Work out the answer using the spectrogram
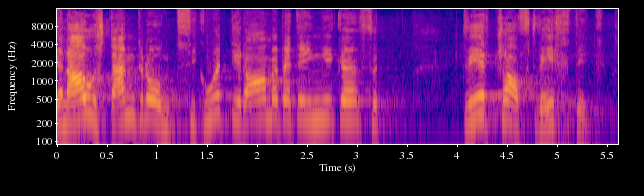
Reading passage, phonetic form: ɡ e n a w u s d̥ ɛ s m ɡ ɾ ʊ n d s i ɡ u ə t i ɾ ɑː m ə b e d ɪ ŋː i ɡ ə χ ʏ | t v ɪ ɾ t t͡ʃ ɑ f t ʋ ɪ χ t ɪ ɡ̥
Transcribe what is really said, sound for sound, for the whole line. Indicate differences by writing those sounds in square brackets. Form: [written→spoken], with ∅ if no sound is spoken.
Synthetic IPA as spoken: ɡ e n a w u s d̥ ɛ [s→∅] m ɡ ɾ ʊ n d s i ɡ u ə t i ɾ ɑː m ə b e d ɪ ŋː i ɡ ə [χ→f] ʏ | t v ɪ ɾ t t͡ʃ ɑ f t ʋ ɪ χ t ɪ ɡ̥

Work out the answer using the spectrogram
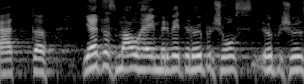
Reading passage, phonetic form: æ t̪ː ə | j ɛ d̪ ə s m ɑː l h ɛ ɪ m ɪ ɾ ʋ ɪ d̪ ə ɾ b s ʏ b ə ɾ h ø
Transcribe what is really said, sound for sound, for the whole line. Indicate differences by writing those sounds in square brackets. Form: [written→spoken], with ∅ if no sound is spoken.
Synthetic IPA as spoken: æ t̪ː ə | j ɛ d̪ ə s m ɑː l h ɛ ɪ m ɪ ɾ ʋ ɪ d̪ ə ɾ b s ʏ b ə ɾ [h→ʃ] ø

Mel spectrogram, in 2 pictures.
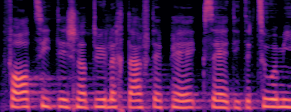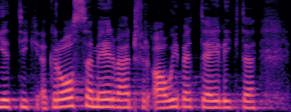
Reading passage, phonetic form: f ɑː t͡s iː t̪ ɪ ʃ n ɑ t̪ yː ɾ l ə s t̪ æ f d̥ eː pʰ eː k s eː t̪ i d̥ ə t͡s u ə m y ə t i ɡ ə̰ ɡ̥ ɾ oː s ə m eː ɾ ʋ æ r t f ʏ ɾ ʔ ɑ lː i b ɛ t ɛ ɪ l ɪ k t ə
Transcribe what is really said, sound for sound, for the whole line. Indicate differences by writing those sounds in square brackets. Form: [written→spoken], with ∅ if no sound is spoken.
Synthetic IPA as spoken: f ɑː t͡s [iː→i] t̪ ɪ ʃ n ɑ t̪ yː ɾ l ə [s→χ] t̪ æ f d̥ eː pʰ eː k s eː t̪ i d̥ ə t͡s u ə m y ə t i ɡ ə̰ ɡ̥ ɾ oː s ə m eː ɾ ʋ æ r t f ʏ ɾ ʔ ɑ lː i b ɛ t ɛ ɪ l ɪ k t ə

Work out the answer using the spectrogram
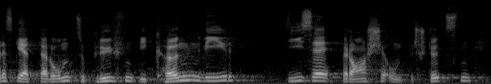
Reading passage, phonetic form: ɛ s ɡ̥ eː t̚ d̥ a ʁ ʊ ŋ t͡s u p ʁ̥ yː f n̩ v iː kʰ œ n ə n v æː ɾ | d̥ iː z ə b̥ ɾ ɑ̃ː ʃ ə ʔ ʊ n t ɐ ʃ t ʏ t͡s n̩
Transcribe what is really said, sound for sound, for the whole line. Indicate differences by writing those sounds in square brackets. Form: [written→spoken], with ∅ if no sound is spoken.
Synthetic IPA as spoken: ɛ s ɡ̥ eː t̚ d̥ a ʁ ʊ [ŋ→m] t͡s u p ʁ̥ yː f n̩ v iː kʰ œ n ə n v [æː→iː] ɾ | d̥ iː z ə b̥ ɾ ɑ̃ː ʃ ə ʔ ʊ n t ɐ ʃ t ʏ t͡s n̩

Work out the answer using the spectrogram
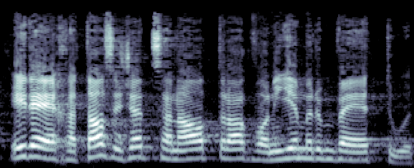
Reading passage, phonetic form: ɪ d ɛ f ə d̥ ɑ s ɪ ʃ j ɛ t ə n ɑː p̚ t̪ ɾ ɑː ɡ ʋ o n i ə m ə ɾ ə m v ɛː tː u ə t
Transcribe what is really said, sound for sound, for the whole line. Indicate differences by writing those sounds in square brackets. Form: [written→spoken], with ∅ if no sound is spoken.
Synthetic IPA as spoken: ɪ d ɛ [f→χ] ə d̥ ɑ s ɪ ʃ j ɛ [t→t͡s] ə n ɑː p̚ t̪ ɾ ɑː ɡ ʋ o n i ə m ə ɾ ə m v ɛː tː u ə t

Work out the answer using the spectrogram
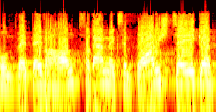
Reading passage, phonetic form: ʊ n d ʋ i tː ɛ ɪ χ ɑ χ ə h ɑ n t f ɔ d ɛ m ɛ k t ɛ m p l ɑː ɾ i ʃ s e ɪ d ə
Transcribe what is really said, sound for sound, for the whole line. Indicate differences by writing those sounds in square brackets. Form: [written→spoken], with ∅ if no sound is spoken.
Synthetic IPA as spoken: ʊ n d ʋ [i→ɛ] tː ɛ ɪ [χ→f] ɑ χ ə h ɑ n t f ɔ d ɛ m ɛ k [t→s] ɛ m p l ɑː ɾ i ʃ [s→t͡s] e ɪ [d→ɡ] ə

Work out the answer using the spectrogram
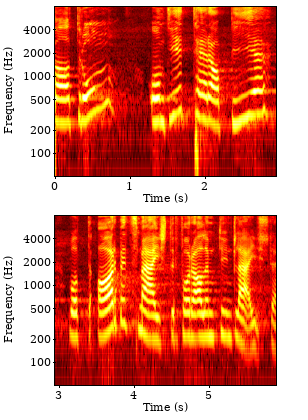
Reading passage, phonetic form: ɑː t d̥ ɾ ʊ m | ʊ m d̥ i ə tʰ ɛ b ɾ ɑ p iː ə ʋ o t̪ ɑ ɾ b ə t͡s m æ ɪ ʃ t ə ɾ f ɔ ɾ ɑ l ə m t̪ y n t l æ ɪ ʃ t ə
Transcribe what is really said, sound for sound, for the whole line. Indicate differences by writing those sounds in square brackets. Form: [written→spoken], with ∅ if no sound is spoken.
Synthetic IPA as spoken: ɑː t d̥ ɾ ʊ m | ʊ m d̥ i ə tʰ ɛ [b→∅] ɾ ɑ p iː ə ʋ o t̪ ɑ ɾ b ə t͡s m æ ɪ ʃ t ə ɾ f ɔ ɾ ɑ l ə m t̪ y n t l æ ɪ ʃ t ə

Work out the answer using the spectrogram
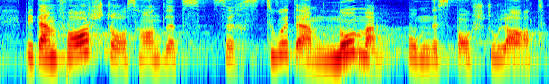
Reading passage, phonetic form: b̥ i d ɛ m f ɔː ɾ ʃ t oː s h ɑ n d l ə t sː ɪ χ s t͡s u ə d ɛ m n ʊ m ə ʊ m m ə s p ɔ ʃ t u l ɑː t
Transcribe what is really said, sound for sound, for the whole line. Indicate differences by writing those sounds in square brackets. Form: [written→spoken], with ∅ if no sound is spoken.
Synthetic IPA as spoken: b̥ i d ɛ m f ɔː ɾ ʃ t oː s h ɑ n d l ə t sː ɪ χ s t͡s u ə d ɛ m n ʊ m ə ʊ m [m→n] ə s p ɔ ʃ t u l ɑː t

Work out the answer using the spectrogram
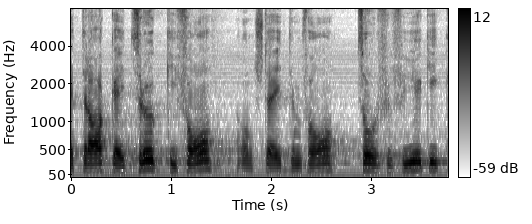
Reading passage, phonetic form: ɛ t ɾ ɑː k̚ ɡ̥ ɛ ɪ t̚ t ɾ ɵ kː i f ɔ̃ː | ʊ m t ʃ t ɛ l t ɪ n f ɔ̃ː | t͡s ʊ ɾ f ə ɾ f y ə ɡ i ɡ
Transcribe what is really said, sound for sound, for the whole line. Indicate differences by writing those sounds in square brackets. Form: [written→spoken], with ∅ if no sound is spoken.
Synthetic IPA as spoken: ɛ t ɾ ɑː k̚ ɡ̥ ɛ ɪ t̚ [t→t͡s] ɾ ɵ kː i f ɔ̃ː | ʊ [m→n] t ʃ t ɛ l t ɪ [n→m] f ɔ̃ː | t͡s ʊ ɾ f ə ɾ f y ə ɡ i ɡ

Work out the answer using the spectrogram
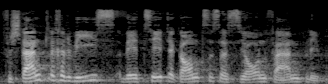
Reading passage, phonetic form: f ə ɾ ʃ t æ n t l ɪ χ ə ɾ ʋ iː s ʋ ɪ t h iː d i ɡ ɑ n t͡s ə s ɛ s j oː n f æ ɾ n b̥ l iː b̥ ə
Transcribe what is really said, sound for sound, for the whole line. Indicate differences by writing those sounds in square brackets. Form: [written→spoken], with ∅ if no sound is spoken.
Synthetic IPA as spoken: f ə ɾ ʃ t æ n t l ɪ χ ə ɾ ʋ iː s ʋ ɪ t [h→s] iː d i ɡ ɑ n t͡s ə s ɛ s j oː n f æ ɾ n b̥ l iː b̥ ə

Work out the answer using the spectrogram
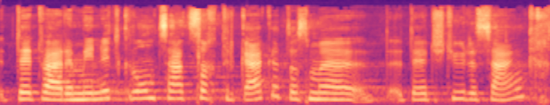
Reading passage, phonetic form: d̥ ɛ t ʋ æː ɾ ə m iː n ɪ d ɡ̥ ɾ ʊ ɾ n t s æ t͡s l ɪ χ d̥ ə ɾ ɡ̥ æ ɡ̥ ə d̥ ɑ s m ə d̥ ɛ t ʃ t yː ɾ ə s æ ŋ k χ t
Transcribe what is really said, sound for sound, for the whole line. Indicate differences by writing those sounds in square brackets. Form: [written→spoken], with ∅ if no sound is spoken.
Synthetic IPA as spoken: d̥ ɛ t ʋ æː ɾ ə m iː n ɪ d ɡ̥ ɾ ʊ [ɾ→∅] n t s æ t͡s l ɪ χ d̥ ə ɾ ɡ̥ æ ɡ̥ ə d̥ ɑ s m ə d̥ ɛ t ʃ t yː ɾ ə s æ ŋ k χ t

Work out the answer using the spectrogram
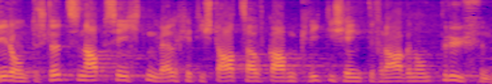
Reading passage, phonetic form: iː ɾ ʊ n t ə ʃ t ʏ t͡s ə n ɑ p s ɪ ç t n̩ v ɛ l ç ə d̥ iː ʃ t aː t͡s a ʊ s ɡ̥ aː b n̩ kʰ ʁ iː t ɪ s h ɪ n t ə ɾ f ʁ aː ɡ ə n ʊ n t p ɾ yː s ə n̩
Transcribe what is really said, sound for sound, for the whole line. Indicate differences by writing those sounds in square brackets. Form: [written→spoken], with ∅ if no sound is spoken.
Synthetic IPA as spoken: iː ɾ ʊ n t ə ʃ t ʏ t͡s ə n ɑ p s ɪ ç t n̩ v ɛ l ç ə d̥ iː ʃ t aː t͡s a ʊ [s→f] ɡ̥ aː b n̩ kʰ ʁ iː t ɪ [s→ʃ] h ɪ n t ə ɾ f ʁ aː ɡ ə n ʊ n t p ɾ yː [s→f] ə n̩

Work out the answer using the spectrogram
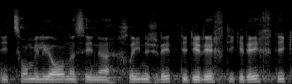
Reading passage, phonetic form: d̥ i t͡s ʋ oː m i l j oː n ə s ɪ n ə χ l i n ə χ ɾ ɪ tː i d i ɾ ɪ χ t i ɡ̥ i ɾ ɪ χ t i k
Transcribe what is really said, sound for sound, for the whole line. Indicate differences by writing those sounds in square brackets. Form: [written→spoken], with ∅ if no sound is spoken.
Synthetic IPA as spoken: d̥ i t͡s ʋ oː m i l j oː n ə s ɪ n ə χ l [i→iː] n ə [χ→ʃ] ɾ ɪ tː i d i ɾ ɪ χ t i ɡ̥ i ɾ ɪ χ t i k

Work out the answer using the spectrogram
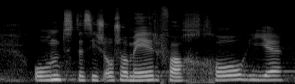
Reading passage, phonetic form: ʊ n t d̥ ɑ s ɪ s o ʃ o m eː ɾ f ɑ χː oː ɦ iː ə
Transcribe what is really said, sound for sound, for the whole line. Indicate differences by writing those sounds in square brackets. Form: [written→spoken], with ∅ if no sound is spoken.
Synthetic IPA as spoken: ʊ n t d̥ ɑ s ɪ [s→ʃ] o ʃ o m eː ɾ f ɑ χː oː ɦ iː ə

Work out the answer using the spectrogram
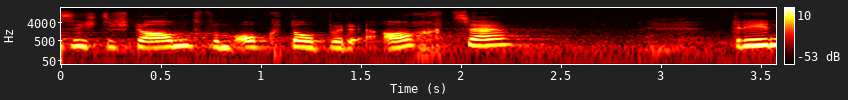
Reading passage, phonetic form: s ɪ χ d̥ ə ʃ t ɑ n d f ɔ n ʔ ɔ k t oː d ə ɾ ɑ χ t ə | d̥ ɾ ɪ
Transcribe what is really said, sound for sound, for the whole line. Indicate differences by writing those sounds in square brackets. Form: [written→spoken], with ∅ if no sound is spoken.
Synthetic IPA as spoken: s ɪ [χ→ʃ] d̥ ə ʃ t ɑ n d f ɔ [n→m] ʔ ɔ k t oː [d→b] ə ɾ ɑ χ [t→t͡s] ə | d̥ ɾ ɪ

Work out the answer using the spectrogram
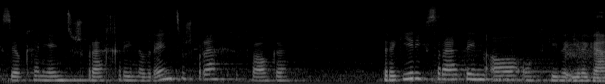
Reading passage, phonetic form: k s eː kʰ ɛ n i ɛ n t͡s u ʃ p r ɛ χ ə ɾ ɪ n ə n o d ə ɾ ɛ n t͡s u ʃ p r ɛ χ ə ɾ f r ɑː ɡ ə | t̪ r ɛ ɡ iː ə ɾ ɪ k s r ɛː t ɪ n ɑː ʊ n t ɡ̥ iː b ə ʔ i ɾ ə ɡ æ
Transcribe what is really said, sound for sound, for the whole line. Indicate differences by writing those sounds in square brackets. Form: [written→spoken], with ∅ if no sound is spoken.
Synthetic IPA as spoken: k s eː kʰ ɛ n i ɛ n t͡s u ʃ p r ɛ χ ə ɾ ɪ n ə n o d ə ɾ ɛ n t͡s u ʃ p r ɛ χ ə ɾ f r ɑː ɡ ə | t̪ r ɛ ɡ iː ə ɾ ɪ k s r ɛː t ɪ n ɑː ʊ n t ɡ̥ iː b ə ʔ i ɾ ə ɡ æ

